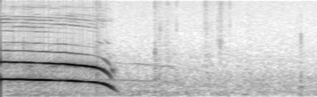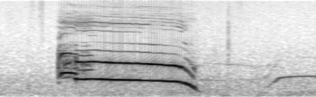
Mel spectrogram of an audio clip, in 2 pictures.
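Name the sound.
wolf howling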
